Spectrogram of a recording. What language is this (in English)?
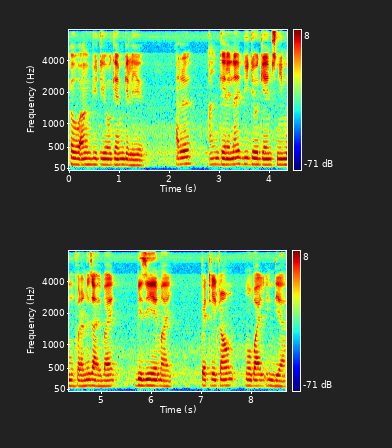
Bodo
